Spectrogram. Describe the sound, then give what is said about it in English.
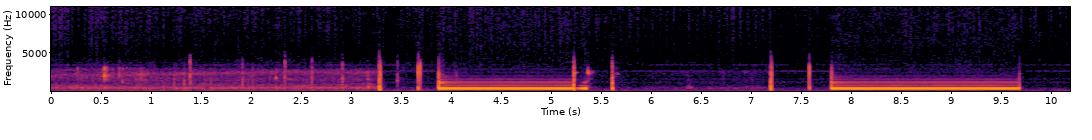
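A telephone busy signal sounds as two long, steady electronic tone bursts separated by a gap, with sharp clicks scattered before and between them. “Sounds like they're busy.”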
